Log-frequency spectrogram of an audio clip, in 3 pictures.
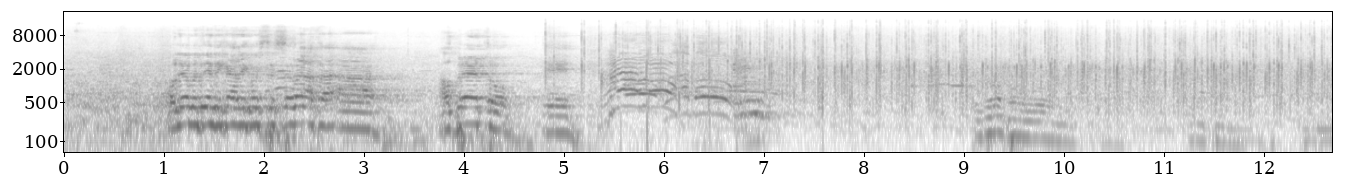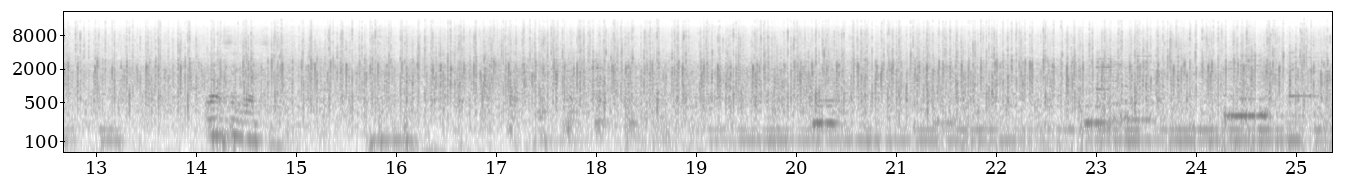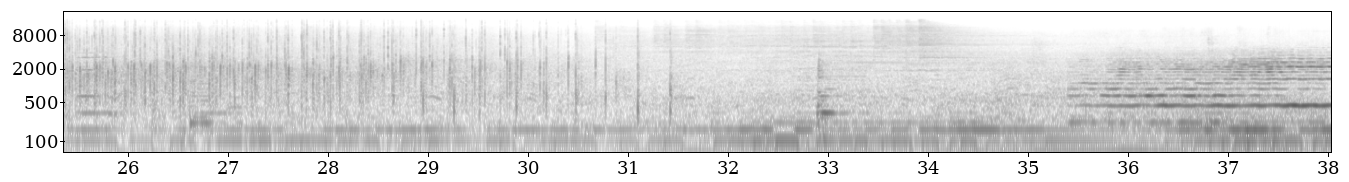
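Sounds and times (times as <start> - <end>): audience applauding: 4.8 - 31.8
sustained keyboard chord: 19.7 - 30.4
short high keyboard notes: 31.3 - 38.0.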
